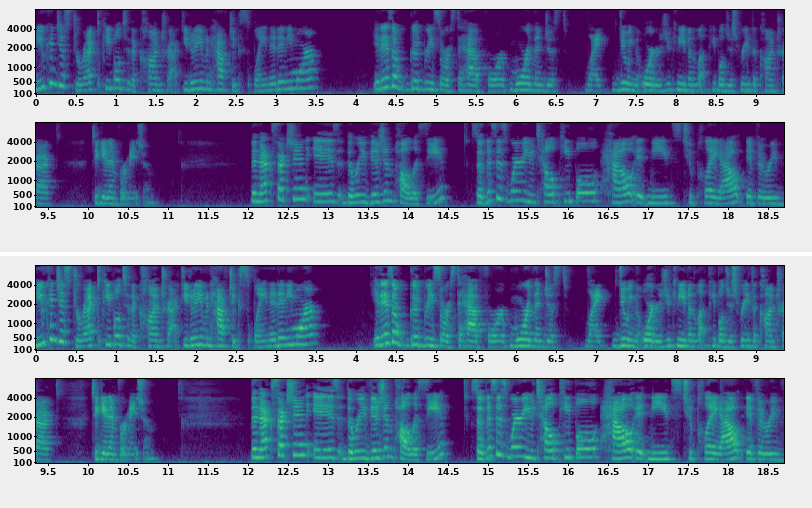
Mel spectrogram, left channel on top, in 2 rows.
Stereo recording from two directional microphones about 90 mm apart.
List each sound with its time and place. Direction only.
0.0 s speech: 25° right (ahead or behind)
12.0 s speech: 20° right (ahead or behind)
